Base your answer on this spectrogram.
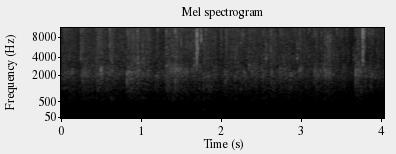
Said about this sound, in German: Und hey, komm und lass uns mal hier aus dem Serenanhof mal unseren ganzen Freunden einen riesen, riesen Applaus geben.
